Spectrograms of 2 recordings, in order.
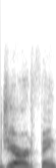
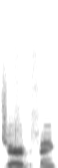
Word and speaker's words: Jerad Finck: that's very important as well too once again jared fink of blazar here on the mike wagner show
